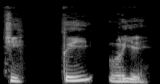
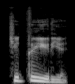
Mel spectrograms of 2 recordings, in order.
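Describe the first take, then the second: First: Chitiri stretched very slowly into three syllables. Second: Said in the usual way. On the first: Shown as a demonstration. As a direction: pull Chitiri apart, one syllable at a time. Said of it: "Donc, trois syllabes".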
